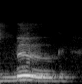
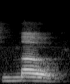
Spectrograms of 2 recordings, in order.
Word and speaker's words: Moog: Now, you'll often hear his name pronounced as Moog, but today they've corrected it and it's Moog.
